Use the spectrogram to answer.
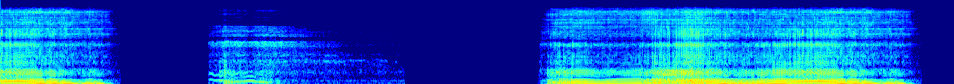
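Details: Sleeping dog snoring soundly: loud, low, rattling breaths separated by quieter exhales and brief pauses.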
